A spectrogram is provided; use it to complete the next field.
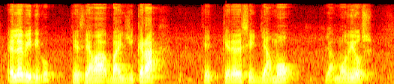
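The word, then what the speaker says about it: ויקרא: No sé si se recuerdan cómo cómo se dice el nombre del Levítico en hebreo, Vayikra, que es la primera palabra del libro del Levítico, Vayikra, que quiere decir llamó.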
